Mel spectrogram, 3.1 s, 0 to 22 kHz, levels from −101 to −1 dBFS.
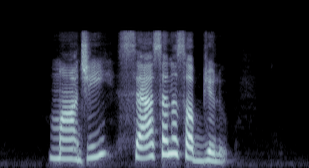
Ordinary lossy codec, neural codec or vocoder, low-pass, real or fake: none; vocoder, 22.05 kHz, 80 mel bands, WaveNeXt; 9.9 kHz; fake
